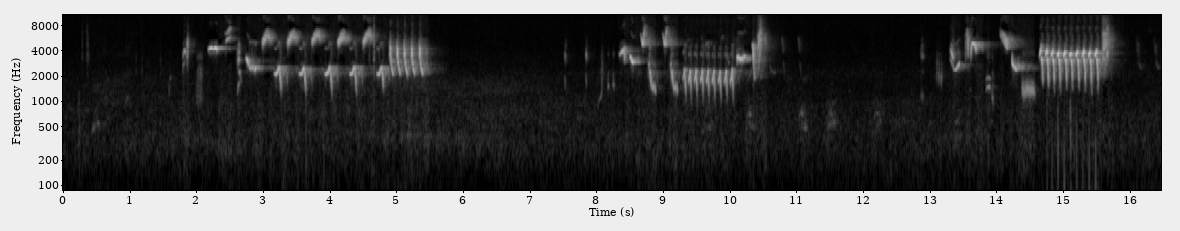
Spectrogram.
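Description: A songbird singing three separate phrases, each a run of quick repeated chirps ending in a rapid trill, with pauses between.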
